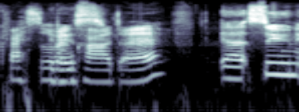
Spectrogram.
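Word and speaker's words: sŵn: soon is the Welsh word for sound. So it's spelled SW with a little hat N.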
